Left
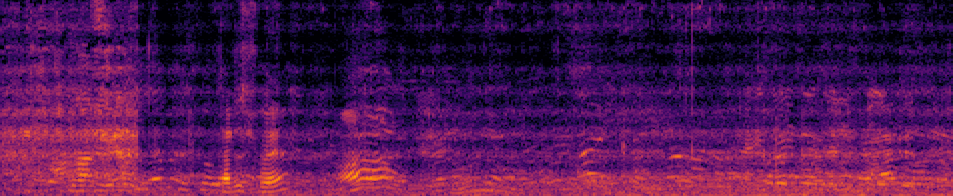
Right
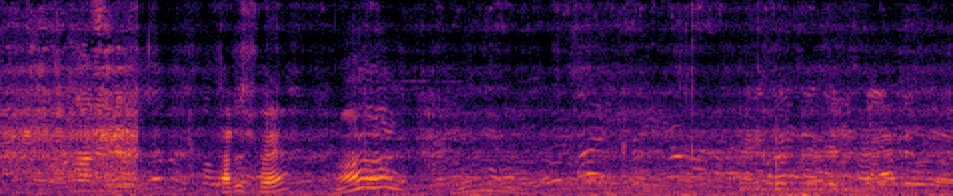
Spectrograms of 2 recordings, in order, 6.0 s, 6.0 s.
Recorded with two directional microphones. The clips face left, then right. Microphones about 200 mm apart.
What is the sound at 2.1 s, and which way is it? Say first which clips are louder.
Speech: right 2 dB; 45° right (ahead or behind).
